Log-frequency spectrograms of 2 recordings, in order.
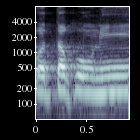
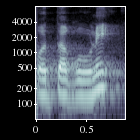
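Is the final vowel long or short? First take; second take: long; short. First: The final vowel is drawn out long. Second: The final vowel is cut short. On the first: "ஏ போட்டும் சொல்லலாம்" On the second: "குறிலாக நெடிலா சொல்லாமல் குறிலாகவும் சொல்லலாம்"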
